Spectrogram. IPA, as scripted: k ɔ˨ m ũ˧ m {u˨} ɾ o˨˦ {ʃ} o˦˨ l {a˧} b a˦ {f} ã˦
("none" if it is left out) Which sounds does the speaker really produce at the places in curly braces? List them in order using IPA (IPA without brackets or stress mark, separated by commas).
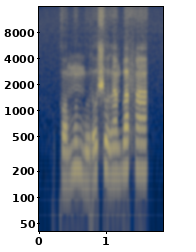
u˨, ʃ, ã˧, f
